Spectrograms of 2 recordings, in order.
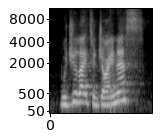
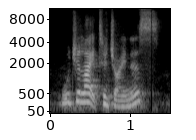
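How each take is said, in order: First: Louder, pushy question; unfriendly tone. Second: Soft, kind asking; gentle invitation. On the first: Teacher showing a rude tone of the same invitation, louder. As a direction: make the invite sound unwelcoming. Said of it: "If we're using a different tone". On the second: Teacher showing the kind way to invite, soft and friendly. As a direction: invite them in softly. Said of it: "even with those words". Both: Shown as a demonstration.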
